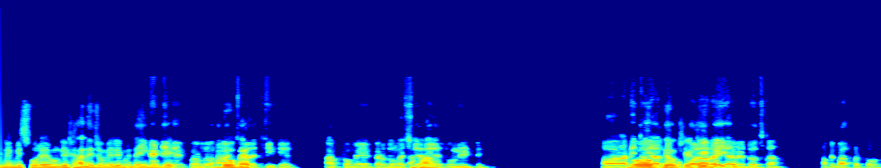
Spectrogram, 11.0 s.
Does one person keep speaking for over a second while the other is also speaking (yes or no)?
yes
